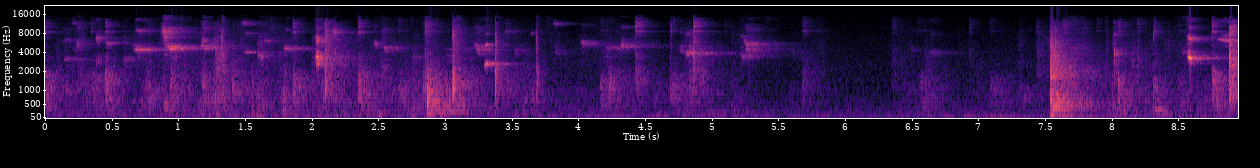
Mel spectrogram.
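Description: Table tennis balls clicking off bats and the table in a doubles rally, an irregular run of short, sharp ticks, with one louder noise about seven and a half seconds in.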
